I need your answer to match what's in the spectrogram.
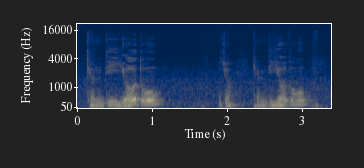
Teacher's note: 디귿은 지금 견디에다 역시 어가 붙었는데 그냥 견디어도 되지만 이렇게 견디여도 그죠? 견디여도 표준 발음으로 인정한 데서 견디여는 반모음 이가 추가된 거죠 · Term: 반모음 이 첨가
